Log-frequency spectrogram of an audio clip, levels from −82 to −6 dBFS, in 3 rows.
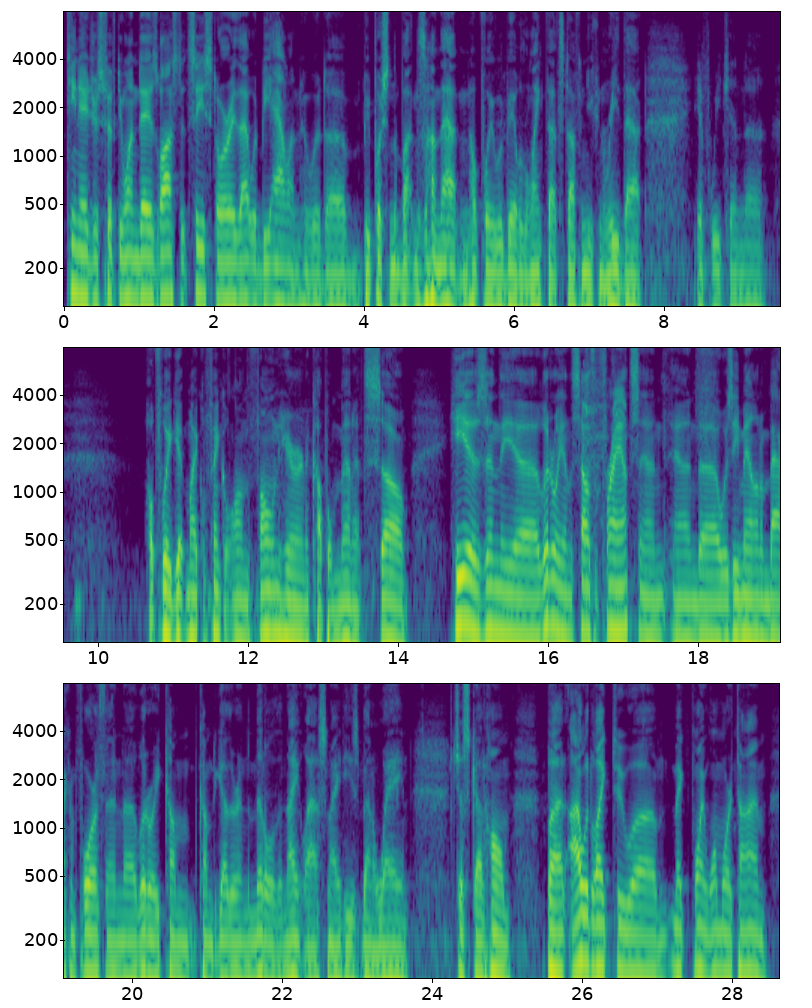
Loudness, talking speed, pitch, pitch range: -23 LUFS, 220 wpm, 105 Hz, 95-110 Hz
